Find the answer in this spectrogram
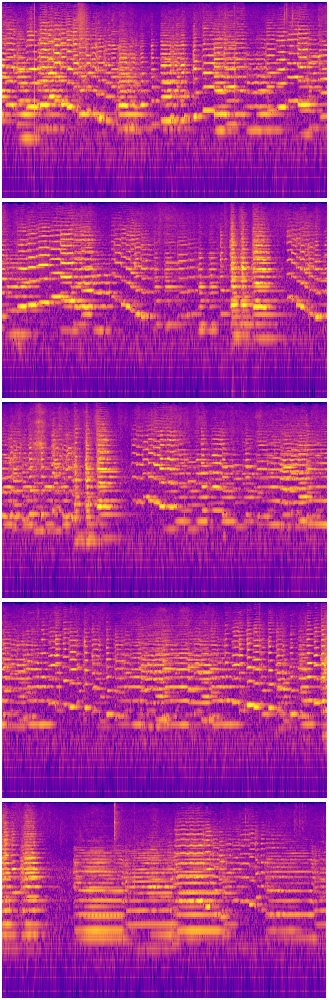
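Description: Two violins playing a duet, with quick runs and interweaving melodic lines, and short pauses between phrases about halfway through and near the end.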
